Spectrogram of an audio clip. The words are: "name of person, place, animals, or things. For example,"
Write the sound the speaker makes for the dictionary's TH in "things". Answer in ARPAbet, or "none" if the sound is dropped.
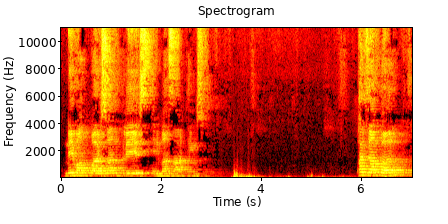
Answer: T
